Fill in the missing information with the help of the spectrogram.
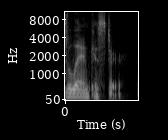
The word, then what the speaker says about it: Lancaster: Lancaster is Lancaster.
